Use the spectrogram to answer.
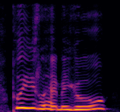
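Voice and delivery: high, loud desperate begging; pleading. A narrator's reading. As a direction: beg for mercy, near tears. Fishlegs begging the centurion.

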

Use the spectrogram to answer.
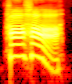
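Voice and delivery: sarcastic flat ha ha; deadpan mock laugh, loud. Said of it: "That was sarcasm".

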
